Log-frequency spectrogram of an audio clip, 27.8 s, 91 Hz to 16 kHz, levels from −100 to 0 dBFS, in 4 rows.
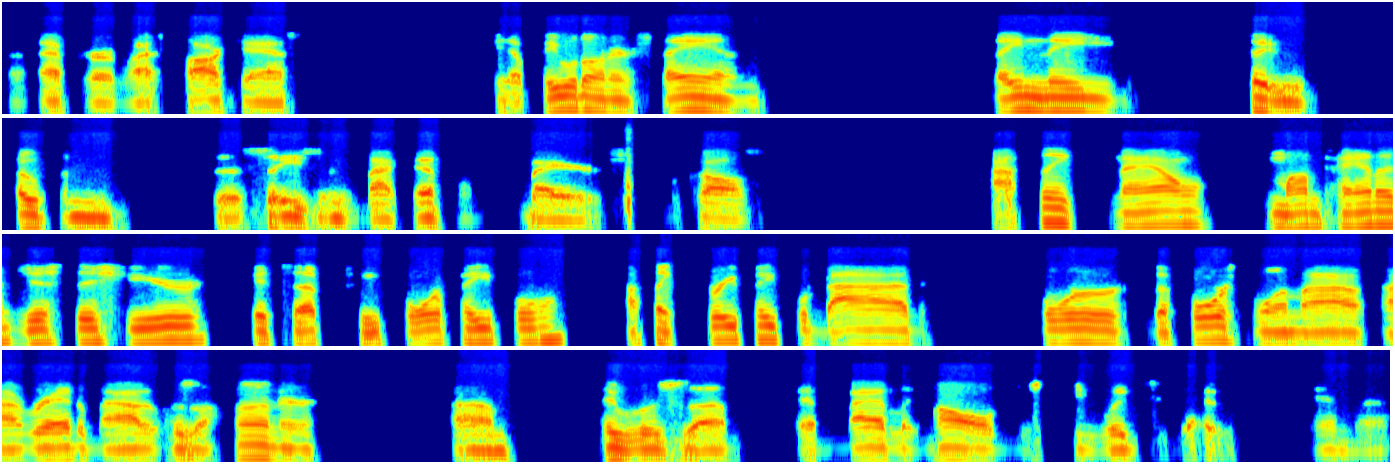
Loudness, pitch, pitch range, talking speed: -24 LUFS, 90 Hz, 80-105 Hz, 135 wpm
